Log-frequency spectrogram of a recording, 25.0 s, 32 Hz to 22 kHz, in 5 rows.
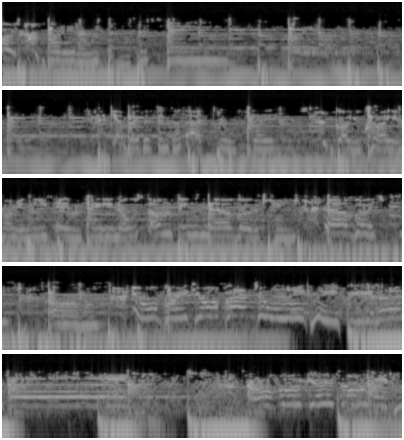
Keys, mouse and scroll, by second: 24.2 F10.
